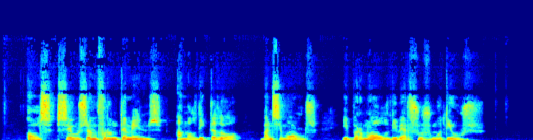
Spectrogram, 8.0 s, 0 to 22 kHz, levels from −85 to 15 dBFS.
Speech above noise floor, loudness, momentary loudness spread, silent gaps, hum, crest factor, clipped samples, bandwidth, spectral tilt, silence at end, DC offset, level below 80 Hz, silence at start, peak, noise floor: 53 dB; -15 LUFS; 11 LU; none; none; 16 dB; under 0.1%; 16 kHz; -4 dB/octave; 0.85 s; under 0.1%; -50 dBFS; 0.4 s; 0 dBFS; -68 dBFS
